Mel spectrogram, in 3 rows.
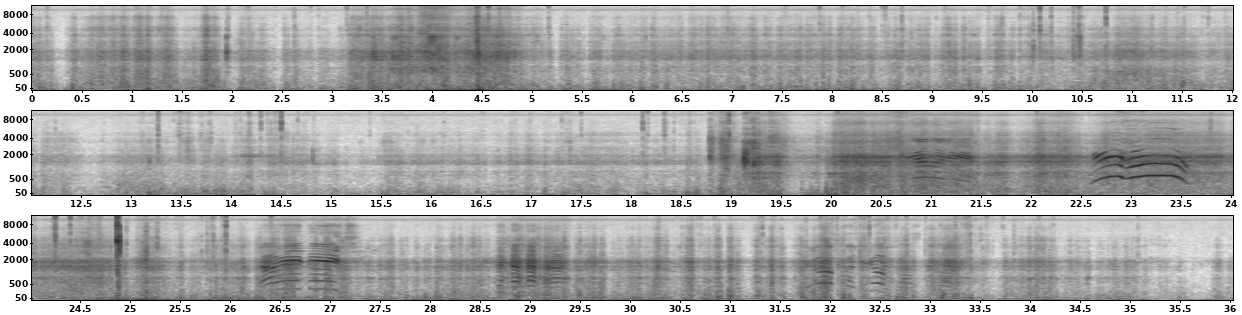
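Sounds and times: wind buffeting microphone: 0:00.0 - 0:36.0
camera rustling and knocking: 0:24.3 - 0:26.2.

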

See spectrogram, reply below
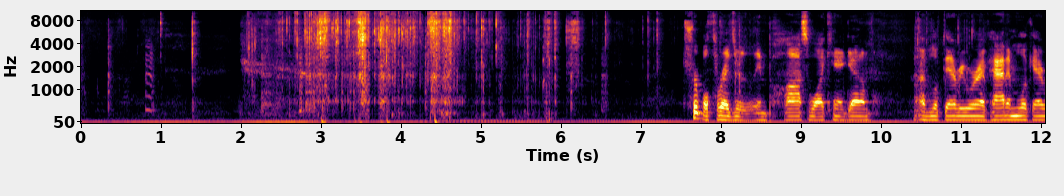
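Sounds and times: foil wrapper crinkling: 0:02.0 - 0:08.6, 0:10.4 - 0:11.8.

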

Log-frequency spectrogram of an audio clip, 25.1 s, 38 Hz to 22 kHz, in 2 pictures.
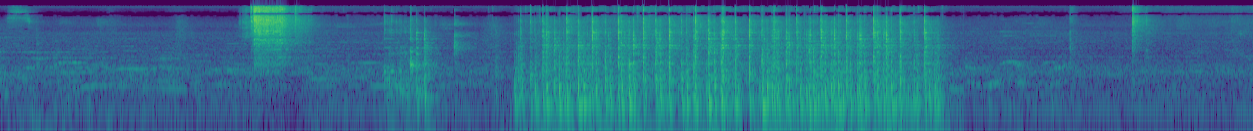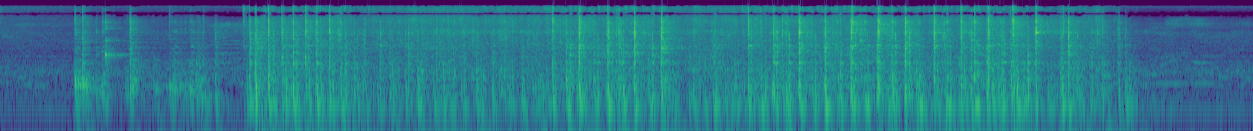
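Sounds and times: pot and lid rattling: 0:03.8 - 0:04.4, 0:05.0 - 0:09.6, 0:13.3 - 0:24.0
kernels rattling in pot: 0:05.0 - 0:09.6, 0:13.3 - 0:24.0.

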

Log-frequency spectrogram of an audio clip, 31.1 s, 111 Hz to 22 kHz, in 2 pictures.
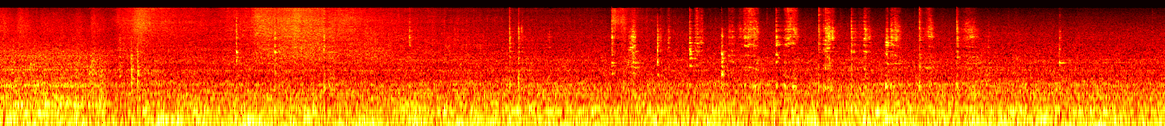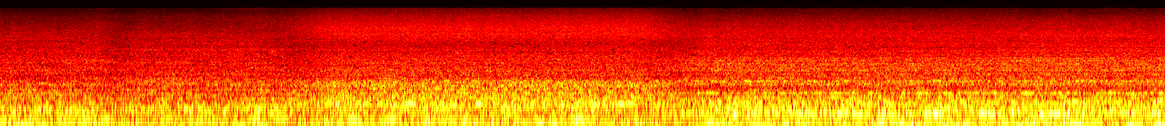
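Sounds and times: noodles sizzling in a wok: 0:00.0 - 0:15.6
steady low hum: 0:00.0 - 0:31.0
metal utensils scraping wok: 0:08.1 - 0:13.2.

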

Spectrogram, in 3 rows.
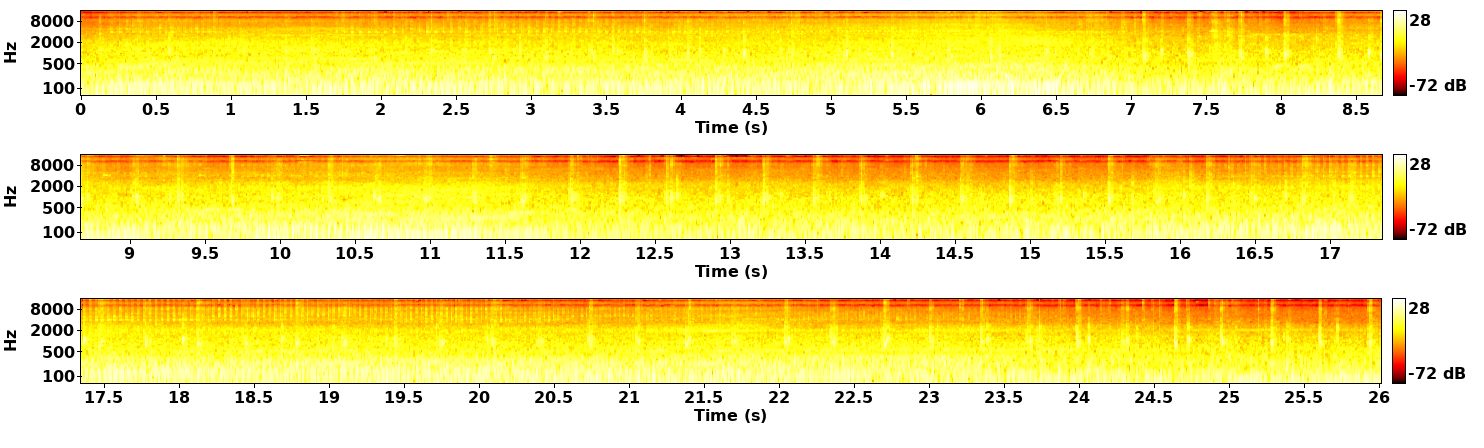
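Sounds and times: horse hooves clip-clopping: 0:00.0 - 0:26.0.

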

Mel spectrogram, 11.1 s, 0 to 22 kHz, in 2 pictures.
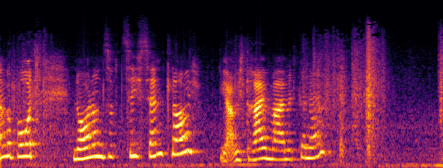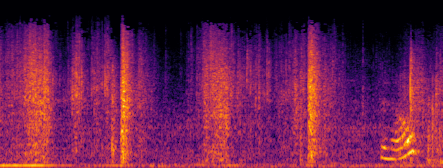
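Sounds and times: packaging rustling: 0:00.0 - 0:00.7, 0:03.7 - 0:11.0.

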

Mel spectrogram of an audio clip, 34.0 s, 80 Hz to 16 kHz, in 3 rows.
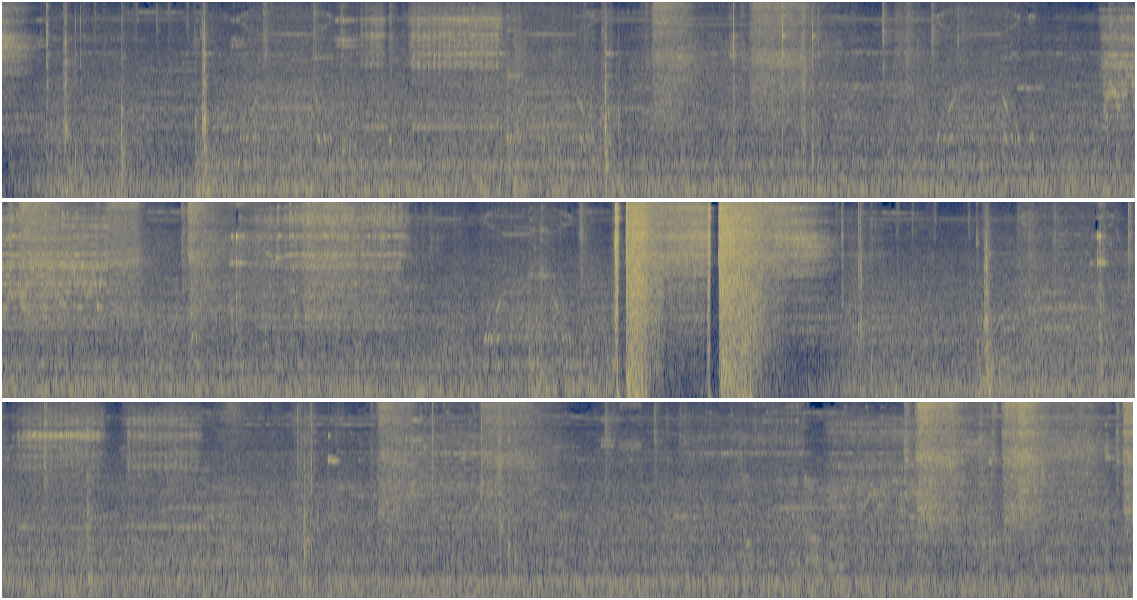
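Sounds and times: loud bursts of hiss: 0:17.5 - 0:19.6.

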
